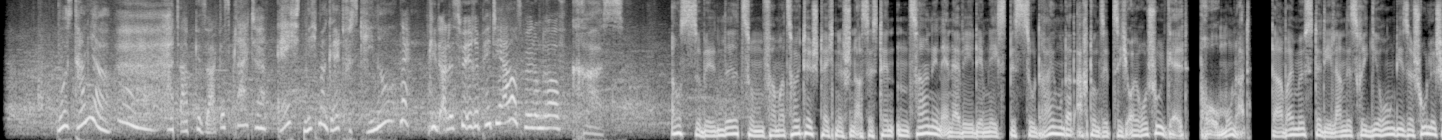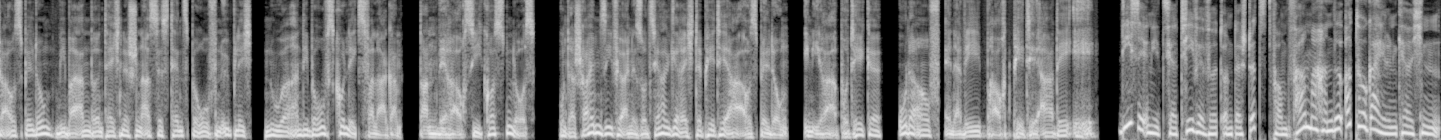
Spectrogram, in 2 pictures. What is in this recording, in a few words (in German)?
radiospot; nrw braucht pta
